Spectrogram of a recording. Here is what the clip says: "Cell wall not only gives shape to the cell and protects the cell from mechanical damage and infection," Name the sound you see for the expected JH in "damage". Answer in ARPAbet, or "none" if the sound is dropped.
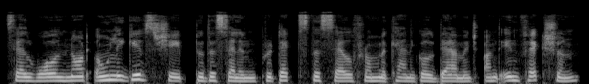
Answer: JH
